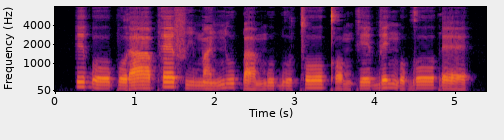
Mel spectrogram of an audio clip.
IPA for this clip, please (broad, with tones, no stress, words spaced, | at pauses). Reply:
ɪ˦ɓoː˨po˨ ɾaː˦ pʰɛ˦fi˨mã˨ ɲu˦ɓa˨ mu˨ɓu˨ tʰoː˦kʼɔ˨ŋke˦ be˦ŋo˨ɡo˦ | ɾɛ˨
